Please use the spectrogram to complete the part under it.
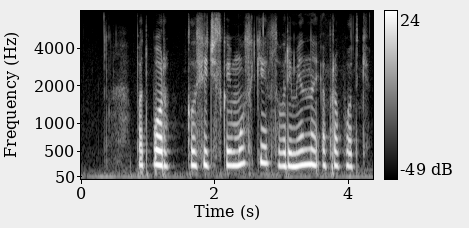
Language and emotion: Russian, neutral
